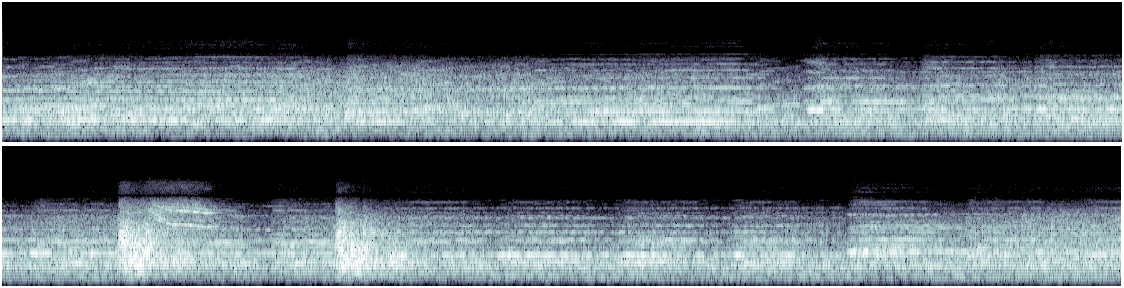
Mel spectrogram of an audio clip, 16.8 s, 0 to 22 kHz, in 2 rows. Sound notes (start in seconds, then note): 9.2 gunshots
